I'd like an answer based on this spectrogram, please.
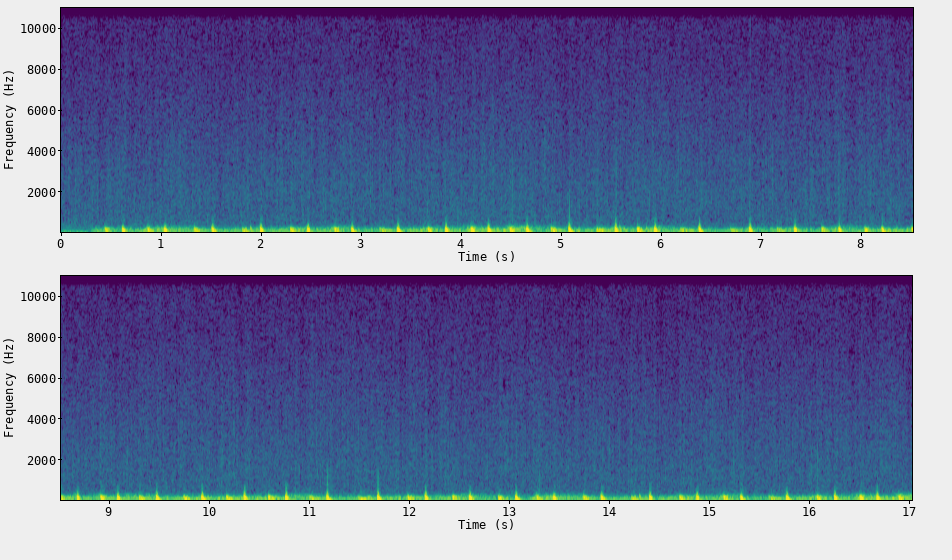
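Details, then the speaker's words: Normal canine heart sounds, dog standing, stethoscope over the pulmonic valve at the left sternal border, third to fourth intercostal space: regular, crisp beats, second sound shorter and higher-pitched than first, no murmur. "the second heart sound is shorter and of higher frequency than the first sound it is best heard over the pulmonic valve listen to a normal dog's heart sounds recorded over the pulmonic valve"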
